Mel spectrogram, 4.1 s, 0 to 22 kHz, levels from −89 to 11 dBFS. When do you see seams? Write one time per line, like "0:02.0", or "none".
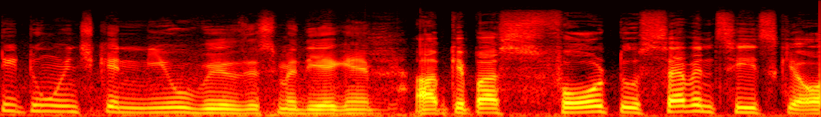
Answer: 0:01.8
